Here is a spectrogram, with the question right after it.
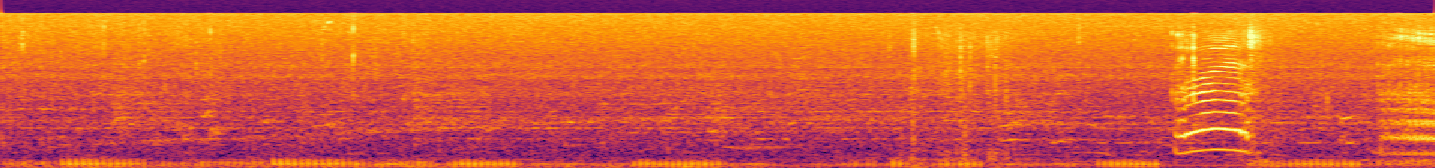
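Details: One-week-old kitten, one of four, with the hiccups: low rumbling bursts repeat in rhythmic pulses for several seconds, then a short, clear, rising-and-falling meow near the end, followed by soft rustling.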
